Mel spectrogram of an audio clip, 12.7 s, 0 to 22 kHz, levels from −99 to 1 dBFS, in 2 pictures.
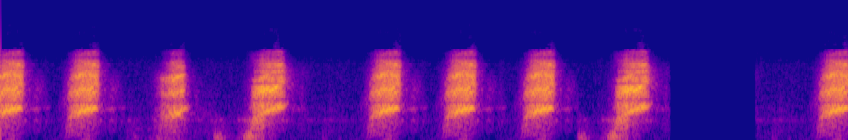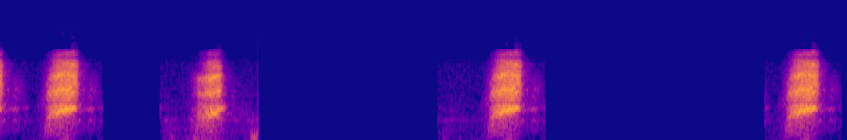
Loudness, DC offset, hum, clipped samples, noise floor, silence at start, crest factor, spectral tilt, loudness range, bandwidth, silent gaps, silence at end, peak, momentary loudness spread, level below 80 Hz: -21 LUFS; under 0.1%; none; under 0.1%; under -90 dBFS; 0 s; 20 dB; -3.5 dB/octave; 7 LU; 5.2 kHz; 5.05-5.60 s, 7.18-7.47 s, 8.33-9.60 s, 10.49-12.05 s; 0.2 s; -4 dBFS; 13 LU; -68 dBFS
